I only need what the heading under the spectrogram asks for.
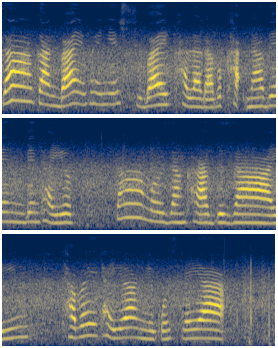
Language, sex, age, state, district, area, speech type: Bodo, female, 30-45, Assam, Chirang, rural, spontaneous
